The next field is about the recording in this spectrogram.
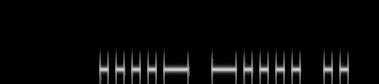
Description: Morse code, heard as a keyed tone, about 15 wpm, 700 Hz. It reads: 46I
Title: Three Challenging Letter-Number Combinations 15wpm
